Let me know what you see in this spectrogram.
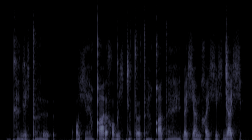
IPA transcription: kʰ ɛ̤˧ ɡ e˨˩ ç tʼ ə̤˧ ɦ ɨ˩˧ ʔ | ʔ ɔ˩˧ ç ɦ e̤˧˥ qʼ æ˧˥ ɾ ə˨˩ x ɔ˧ ɡ ə˧ ç c ə̤˧˥ tʼ ɵ˨˩ tʼ ɛ̤˩˧ qʼ ɛ˧˥ tʼ ɛ̤˧ ɦ e̤˨˩ ɓ ɛ˥ ç æ˨˩ m χ e˧ ç ɛ˨˩ ç ɟ æ˥ ç

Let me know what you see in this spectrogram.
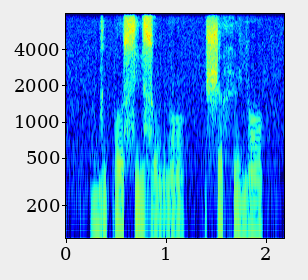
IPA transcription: b ɨ˦ p o˦ s i˧ z o˨ n ɔ̃˧ | ʃ ə˧ h ɨ˧ j ɔ̃˦

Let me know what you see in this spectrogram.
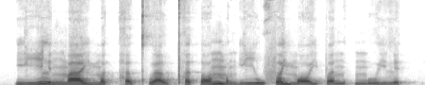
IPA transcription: j iː˨˥ l ɪ˧ ŋ m aː˧ j m ɐ˨˥ k̚ h ɐ˨˩ w kʷʰ aː˨˩ w pʰ ɐ˨˥ t̚ ɔː˨˥ n m ɐ˨˩ ŋ j iː˧ w f ɐ˥ j m ɔː˨ j p ɐ˧ n | m uː˨˩ j l ɪ˨˥ k̚

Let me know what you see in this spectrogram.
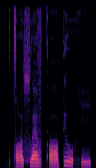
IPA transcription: tˤ o˩˥ sʷ æ˥ v kʼ ɒ˩ pʲ u˥˩ h i˩

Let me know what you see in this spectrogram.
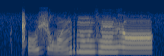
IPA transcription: ǁ o˩˥ ʒ ʁʷ ĩ˩˥ r ũ˥ z ɛ̃˥ ɣ ɑ˥

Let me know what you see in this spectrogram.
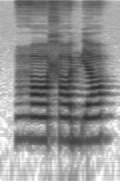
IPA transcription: ɦ ɑ x ɑ mʲ ɑ

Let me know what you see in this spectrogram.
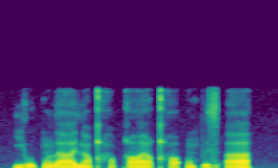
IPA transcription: j uː p õ l aː lʲ õ qʰ ɛ̃ q aː e̯ qʰ ɔ ʔ õ p ɨ z ʔ a

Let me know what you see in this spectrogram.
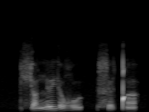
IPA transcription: ç a˨ n e˦ j ɛ˨ ʁʷ ɯ˨ | ɬ ɛ˨ ǃ ã˦

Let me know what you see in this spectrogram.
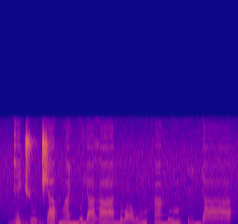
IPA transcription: ɡ e˦ d͡ʒ u˨ d͡ʒ a˦ ɡʷ ã˦ ɲ ʊ˦ j a˦ ɣ aː˦ n β ɔ˨ β ũ˦ h ã˦ ŋ β ũ˦ h i˨˦ ɲ aː˨

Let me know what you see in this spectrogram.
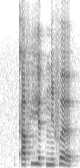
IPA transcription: kʼ a f vʲ œ t n i f ə

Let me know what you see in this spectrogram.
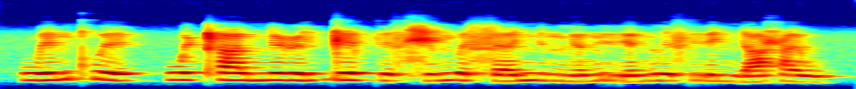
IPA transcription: w e n kʷʰ e | w i ʈʰ a l ɲ i ɭ i ɡ e l k e s ɕ ə ŋʷ e ɬ ɛ ɲ ʏ n lʲ ə n rʲ ɛ n l i s rʲ ɛ ɲ a ħ ɛ w

